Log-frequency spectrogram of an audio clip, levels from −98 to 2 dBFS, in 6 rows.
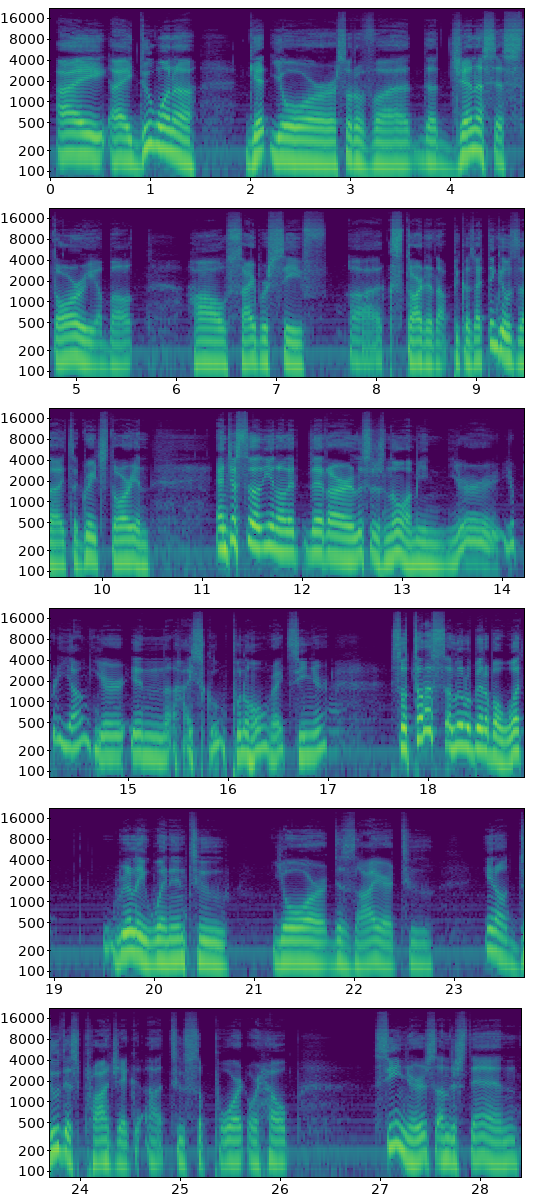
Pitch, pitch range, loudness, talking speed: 155 Hz, 135-180 Hz, -27 LUFS, 165 wpm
